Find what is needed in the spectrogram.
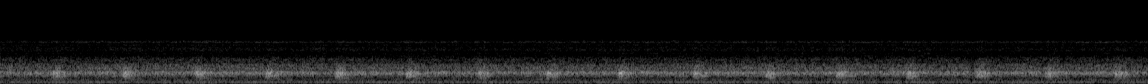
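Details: Handheld fetal Doppler picking up body sounds that are not a fetal heartbeat, showing it amplifies all internal sounds: a steady whooshing pulse of about 85 beats a minute over constant hiss and hum; Doppler-detected pulse sounds.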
